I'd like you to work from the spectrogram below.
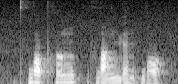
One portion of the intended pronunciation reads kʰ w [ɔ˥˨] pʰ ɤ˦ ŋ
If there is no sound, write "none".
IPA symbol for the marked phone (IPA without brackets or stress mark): ɔ˥˨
